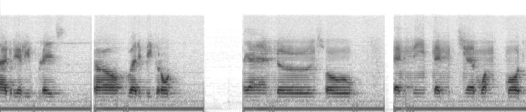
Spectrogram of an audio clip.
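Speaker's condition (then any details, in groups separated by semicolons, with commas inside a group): Laryngeal cancer surgery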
